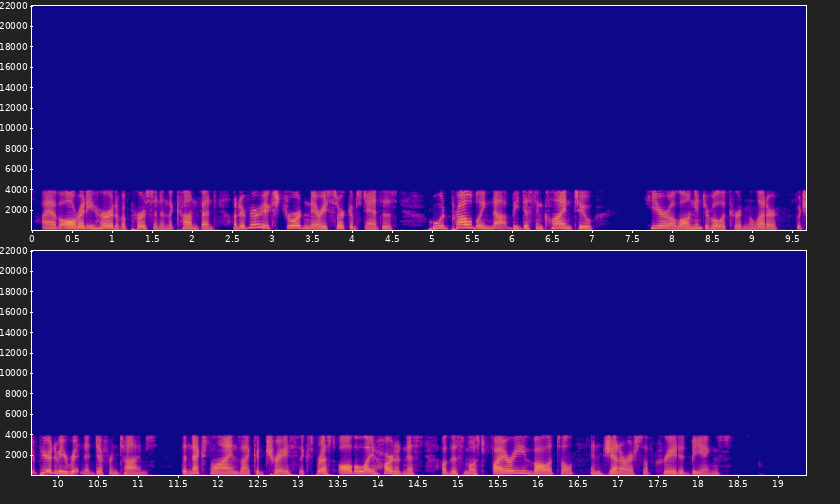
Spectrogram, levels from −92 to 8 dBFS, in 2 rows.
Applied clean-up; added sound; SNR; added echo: neural separator model SepFormer WHAM!.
